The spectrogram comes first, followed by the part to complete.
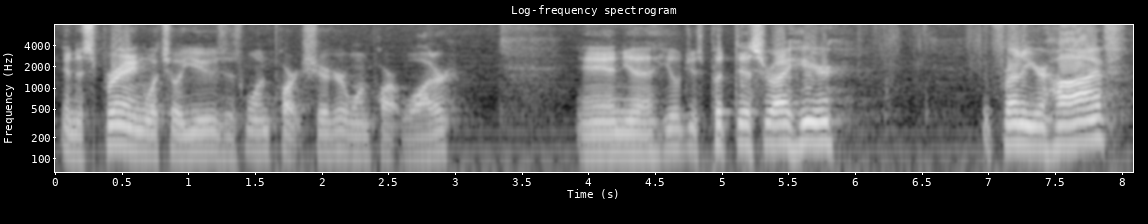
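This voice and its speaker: A man in his fifties giving an informal how-to demonstration in a plain, folksy, halting way, as a practical instructor. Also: medium pitch, darkish tone. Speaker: beekeeper and bee farm shop owner, instructor. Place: small brick-walled room with many windows, indoors.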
